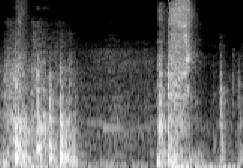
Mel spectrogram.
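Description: Cardboard boxes being handled, with a short rustle about one and a half seconds in.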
